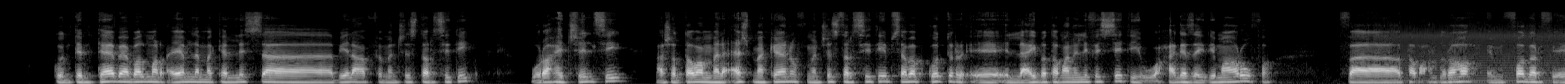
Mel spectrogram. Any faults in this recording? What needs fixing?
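From 13.73 s to the end at 15.65 s there's mains buzz, a raspy 60 Hz hum with harmonics, roughly 20 dB under the speech, from switching spikes leaking in. Keep dimmers and chargers off that circuit and use shielded, balanced cabling.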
